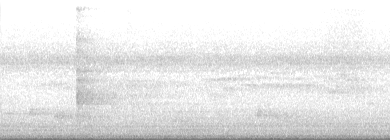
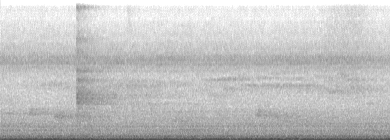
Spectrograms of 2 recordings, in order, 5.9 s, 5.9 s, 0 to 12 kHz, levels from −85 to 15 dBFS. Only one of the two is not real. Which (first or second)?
second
